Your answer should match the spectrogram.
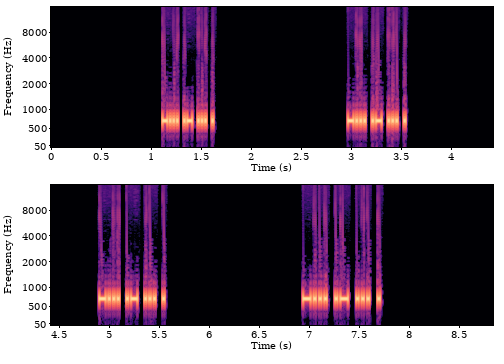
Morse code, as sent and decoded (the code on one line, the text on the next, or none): -... .- ... / -... .- ... / -... .- ... / -... .- ... .
BASE BASE BASE BASE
